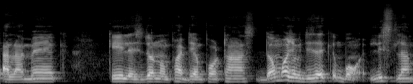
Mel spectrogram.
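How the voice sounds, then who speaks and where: Speaking at a moderate pace, a man with a Burkinabe accent uses a medium pitch. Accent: Burkinabè French. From Burkina Faso. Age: young. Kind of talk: personal testimony, interview answer.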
